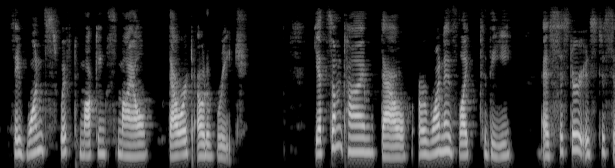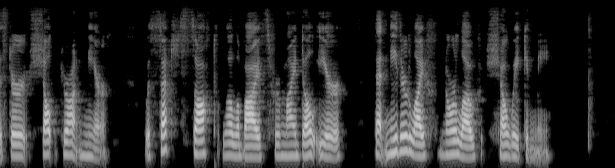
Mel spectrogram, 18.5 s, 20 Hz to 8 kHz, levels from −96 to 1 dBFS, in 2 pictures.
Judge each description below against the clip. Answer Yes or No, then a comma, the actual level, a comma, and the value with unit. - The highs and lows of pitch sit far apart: No, average, 3.4 semitones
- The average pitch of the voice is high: No, medium, 180 Hz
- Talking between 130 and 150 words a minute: Yes, average, 140 wpm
